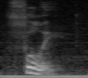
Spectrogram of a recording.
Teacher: So 2 words. Fully, 2 syllables, and we stress the first. Fully. Furnished, also 2 syllables, and we also stress the first.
